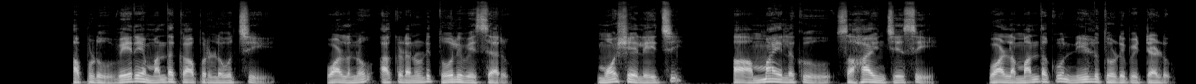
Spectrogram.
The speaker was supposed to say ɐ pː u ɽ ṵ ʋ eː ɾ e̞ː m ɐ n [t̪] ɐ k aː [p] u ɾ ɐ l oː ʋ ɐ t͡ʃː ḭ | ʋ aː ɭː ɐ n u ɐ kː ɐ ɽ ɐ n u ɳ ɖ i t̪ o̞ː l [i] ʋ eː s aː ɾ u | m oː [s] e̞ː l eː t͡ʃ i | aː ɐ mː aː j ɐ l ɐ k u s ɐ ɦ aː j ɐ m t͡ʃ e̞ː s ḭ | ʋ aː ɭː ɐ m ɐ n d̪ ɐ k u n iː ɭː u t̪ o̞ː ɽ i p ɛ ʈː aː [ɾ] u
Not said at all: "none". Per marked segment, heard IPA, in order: d̪, p, i, ʂ, ɽ

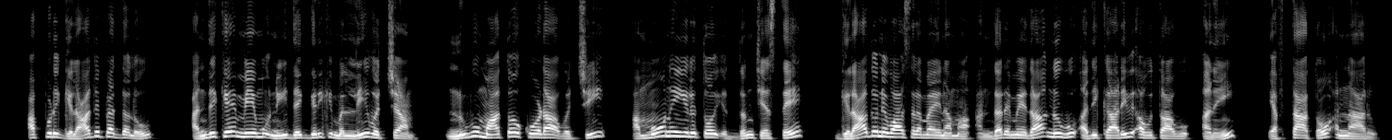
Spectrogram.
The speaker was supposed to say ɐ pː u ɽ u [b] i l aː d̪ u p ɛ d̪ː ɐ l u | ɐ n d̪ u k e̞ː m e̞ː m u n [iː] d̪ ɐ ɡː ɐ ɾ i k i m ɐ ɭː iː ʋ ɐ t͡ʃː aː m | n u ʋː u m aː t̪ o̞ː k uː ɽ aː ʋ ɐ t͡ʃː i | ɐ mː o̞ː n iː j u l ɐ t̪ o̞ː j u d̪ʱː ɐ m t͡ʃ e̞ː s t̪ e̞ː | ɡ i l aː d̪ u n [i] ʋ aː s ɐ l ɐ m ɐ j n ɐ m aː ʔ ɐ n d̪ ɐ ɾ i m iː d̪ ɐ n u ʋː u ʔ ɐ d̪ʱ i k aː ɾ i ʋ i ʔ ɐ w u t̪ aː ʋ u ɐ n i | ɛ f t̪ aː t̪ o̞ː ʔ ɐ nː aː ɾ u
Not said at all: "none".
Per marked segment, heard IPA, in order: ɡ, iː, i

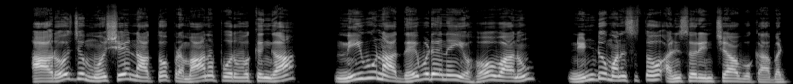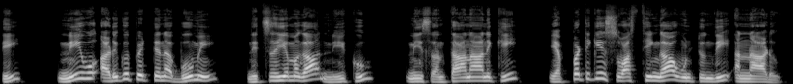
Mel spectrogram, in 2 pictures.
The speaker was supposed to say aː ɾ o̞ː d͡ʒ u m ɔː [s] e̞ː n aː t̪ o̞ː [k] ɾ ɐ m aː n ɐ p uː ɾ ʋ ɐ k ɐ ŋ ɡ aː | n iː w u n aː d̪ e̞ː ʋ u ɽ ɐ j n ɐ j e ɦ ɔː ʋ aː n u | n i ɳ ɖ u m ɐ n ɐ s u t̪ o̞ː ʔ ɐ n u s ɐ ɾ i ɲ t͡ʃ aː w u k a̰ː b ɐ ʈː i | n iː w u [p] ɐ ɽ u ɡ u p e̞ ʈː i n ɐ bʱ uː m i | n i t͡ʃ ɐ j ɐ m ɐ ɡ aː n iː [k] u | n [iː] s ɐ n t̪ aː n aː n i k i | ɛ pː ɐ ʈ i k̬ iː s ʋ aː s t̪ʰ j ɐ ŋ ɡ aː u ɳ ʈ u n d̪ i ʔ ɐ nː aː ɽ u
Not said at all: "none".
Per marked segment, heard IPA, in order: ʂ, p, ʔ, k, iː

